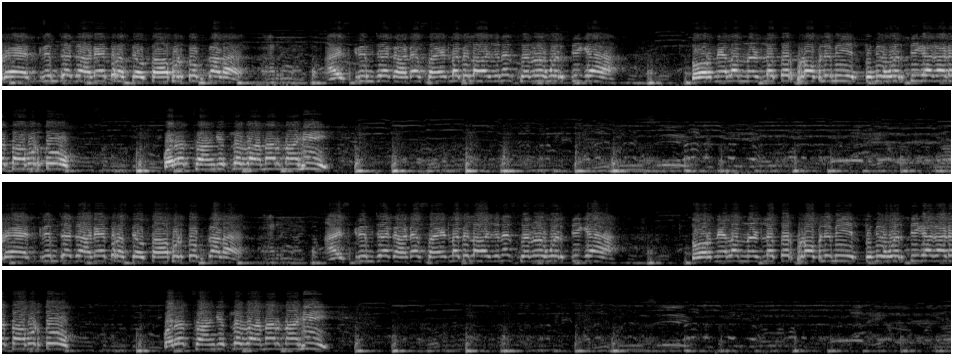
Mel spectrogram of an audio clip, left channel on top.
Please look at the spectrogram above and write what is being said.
आईस्क्रीमच्या गाड्या आहेत रस्त्यावर, ताबडतोब काढा. आईस्क्रीमच्या गाड्या साईडला बी लावायच्या नाही, सरळ वरती घ्या. तोरण्याला नडलं तर प्रॉब्लेम येईल. तुम्ही वरती घ्या गाड्या ताबडतोब, परत सांगितलं जाणार नाही.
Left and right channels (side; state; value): right; quieter; 4.6 dB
